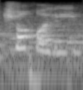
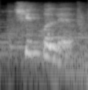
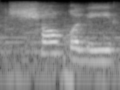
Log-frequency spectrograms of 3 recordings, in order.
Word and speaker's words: chocolate: Ang bigas niya sa salitang chocolate ay chicolet. Siguro familiar din kayo sa commercial na yon. Pero ang tama pong pronunciation sa salitang chocolate na tinatawag natin ay pakinggan niyo ako.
